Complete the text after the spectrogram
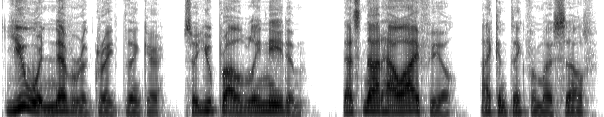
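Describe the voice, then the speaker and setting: An actor playing a betrayed, principled mobster in a game cutscene, earnest and bitterly defiant. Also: male voice, medium pitch, lively intonation, moderate pace, no room sound, clean studio sound, natural voice. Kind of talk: dramatic video game cutscene acting.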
